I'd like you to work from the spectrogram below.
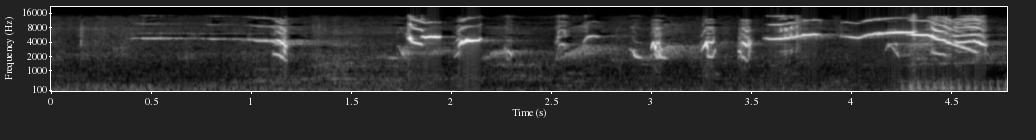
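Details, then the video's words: Kacer (oriental magpie-robin) performing 'gaya sujud' bowing song: long high drawn-out whistles, clipped chips and scratchy notes, with a low rumble rising near the end. "KACER SUPER POWER NEMBAK GAYA SUJUD SUJUD"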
